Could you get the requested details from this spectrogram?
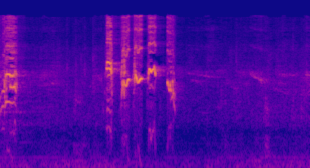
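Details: Oriental magpie-robin held in a cage and trained for singing contests, giving a sharp opening note, then a quick series of five loud clipped whistled notes, with a faint low hum behind.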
